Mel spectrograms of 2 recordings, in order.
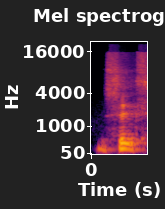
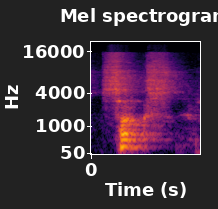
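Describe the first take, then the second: First: The vowel is a clear short i sound. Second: The vowel sounds close to the u in sucks. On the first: "Six is the way you should say it. It's the proper way" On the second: "I think New Zealanders say sucks"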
